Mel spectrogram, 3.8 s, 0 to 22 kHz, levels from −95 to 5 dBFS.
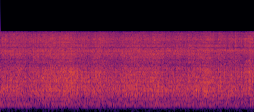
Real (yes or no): yes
